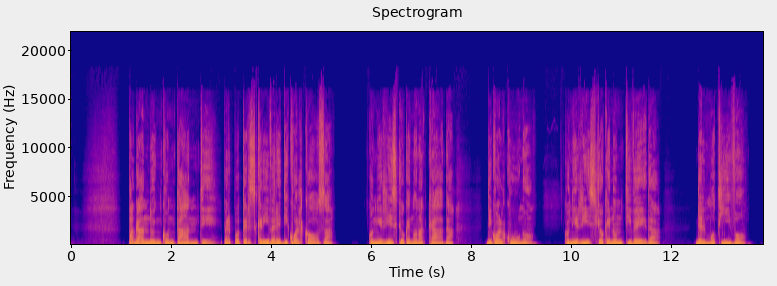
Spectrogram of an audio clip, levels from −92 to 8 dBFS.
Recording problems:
none

